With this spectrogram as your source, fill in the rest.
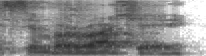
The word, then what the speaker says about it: Simbarashe: is Simba so my full name is actually Simba rashe and um yeah and Simba Rashi actually means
